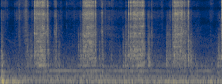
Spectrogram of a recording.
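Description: Ratchet wrench working loose a van's oil drain plug during a home oil change, giving four bursts of rapid clicking about a second apart over a low steady background hum.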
